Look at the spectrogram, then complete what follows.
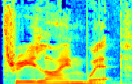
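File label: "three line whip", British English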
